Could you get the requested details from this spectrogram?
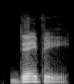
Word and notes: Davy: American English

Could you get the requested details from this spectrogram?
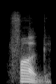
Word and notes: fug: American English

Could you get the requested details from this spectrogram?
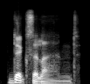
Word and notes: Dixieland: British English

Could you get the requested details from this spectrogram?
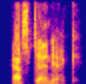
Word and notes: asthenic: American English

